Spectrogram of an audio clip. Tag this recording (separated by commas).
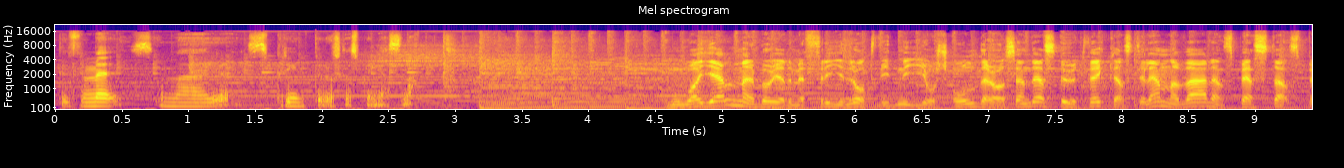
Speech, Music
